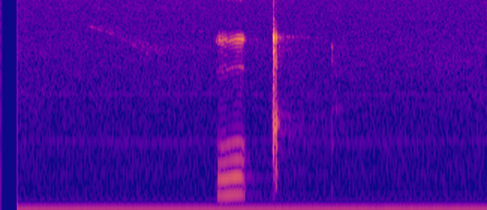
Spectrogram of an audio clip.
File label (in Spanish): "cuerno", ixil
